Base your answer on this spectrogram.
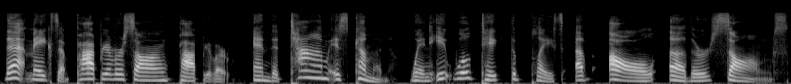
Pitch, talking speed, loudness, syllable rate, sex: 200 Hz, 160 wpm, -21 LUFS, 4.5 syllables/s, female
